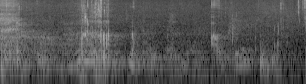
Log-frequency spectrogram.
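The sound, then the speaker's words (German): Someone drinks with a few very quiet gulps and wet mouth sounds, and soft breaths fall between them. “Sorry, dass ich da vor euch trinke.”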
